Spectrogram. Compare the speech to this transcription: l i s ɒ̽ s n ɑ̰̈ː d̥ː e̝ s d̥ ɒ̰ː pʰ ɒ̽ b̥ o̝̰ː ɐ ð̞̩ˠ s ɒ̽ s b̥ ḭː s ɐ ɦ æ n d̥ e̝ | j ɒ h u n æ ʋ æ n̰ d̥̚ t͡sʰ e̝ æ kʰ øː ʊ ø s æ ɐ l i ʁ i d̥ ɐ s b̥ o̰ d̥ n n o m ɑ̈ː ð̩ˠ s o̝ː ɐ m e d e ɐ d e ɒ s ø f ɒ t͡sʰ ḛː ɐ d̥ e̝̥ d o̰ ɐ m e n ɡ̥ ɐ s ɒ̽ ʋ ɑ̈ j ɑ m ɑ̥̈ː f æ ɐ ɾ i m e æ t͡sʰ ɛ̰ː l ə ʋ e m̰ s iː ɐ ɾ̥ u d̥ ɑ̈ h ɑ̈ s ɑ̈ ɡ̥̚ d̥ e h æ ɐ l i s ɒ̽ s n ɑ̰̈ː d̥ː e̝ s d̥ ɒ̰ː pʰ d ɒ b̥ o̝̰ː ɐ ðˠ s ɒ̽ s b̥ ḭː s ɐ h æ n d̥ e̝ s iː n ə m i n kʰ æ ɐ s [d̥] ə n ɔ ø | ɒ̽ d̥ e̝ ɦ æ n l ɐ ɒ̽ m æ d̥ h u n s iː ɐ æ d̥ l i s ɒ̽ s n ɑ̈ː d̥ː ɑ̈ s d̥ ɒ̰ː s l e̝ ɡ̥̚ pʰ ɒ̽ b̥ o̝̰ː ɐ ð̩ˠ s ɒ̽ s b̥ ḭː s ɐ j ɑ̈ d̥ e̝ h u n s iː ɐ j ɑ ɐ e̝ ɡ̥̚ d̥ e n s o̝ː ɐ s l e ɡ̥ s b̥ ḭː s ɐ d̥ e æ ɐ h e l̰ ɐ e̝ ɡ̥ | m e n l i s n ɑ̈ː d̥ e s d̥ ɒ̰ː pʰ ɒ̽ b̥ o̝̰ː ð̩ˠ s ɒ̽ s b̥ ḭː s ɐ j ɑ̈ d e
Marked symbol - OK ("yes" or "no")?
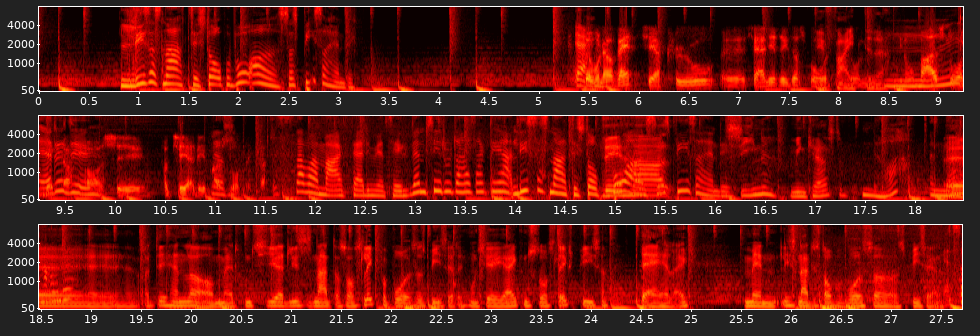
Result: yes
